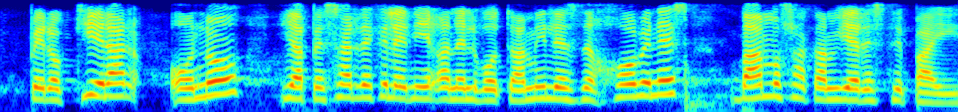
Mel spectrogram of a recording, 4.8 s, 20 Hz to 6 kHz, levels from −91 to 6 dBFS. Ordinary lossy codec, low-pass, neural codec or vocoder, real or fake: none; 5.4 kHz; codec, 16 kHz, 4 kbps, X-Codec, HuBERT features, trained on LibriSpeech; fake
